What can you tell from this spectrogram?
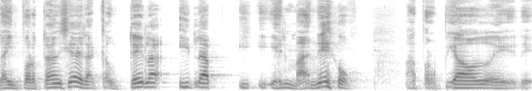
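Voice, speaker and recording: The voice is somewhat breathy. The pace is fairly slow. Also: man, fairly high pitch for a man, ordinary pitch variation. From Colombia. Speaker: veteran radio announcer. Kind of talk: interview answer.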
